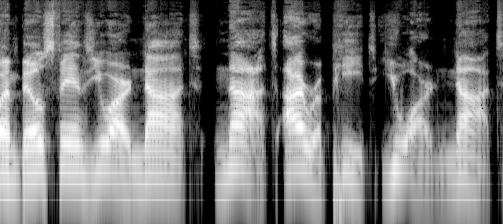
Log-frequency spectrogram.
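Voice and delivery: livid, heated, insistent, hammered-home delivery. Speaker warns Bills fans about today's inactive report, shouting as loud as possible. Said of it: "I am saying this as loud as I can".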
